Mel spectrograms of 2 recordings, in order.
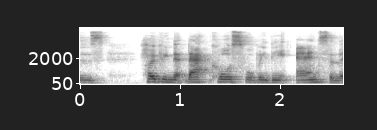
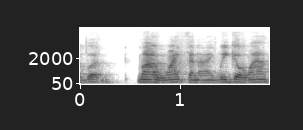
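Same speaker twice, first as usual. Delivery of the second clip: put-on New York accent, slower. Speaker retelling what Ron Tacky used to say to him, imitating Ron Tacky's New York accent. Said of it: "he was a New Yorker".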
